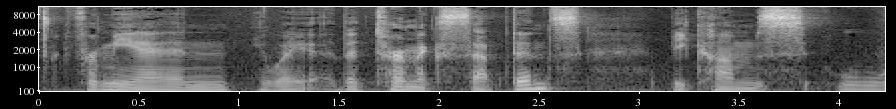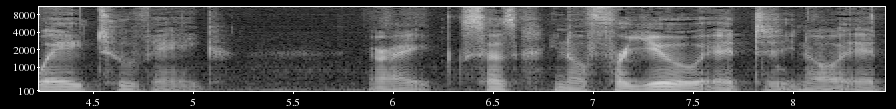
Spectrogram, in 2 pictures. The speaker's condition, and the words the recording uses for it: Stuttering. Mind you, you know, I don't stutter that much as I used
